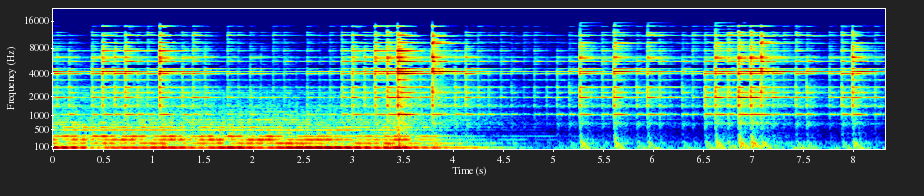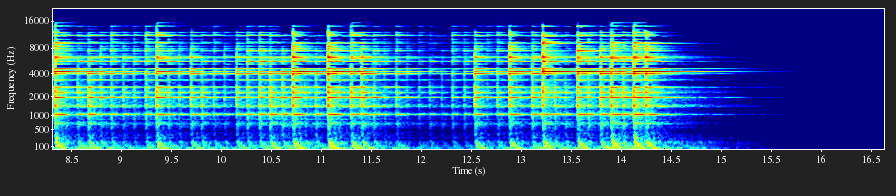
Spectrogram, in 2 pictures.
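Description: Background music. A deep bass part drops away about four seconds in, leaving lighter high notes over a ticking beat, and the music fades out about a second before the end.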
